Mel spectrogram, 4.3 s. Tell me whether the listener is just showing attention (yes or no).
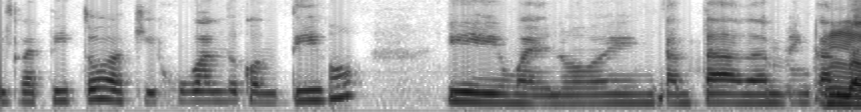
yes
